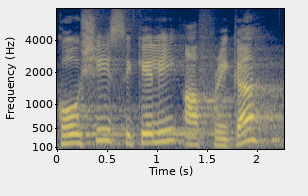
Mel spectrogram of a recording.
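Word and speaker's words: Nkosi Sikelel' iAfrika: N is silent. Koshi Sikeli, I must be coming here, then Africa. Koshi Sikeli Africa, sung by white people.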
